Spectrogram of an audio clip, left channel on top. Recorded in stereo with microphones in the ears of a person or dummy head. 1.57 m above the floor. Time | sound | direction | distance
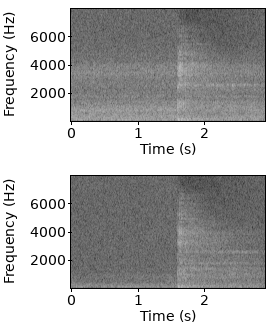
1.6 | an explosion | centre (ahead or behind) | 1.8 m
